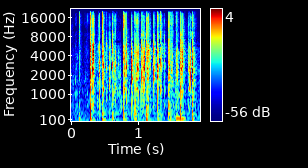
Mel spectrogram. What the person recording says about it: you got to shake it up. Hear the the ball in there.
